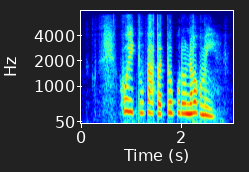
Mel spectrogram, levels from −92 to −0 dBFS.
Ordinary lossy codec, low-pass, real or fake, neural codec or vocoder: MP3, 64 kbps; 7.2 kHz; fake; codec, 16 kHz in and 24 kHz out, 0.8 kbps, FocalCodec, streaming, 65536 codes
